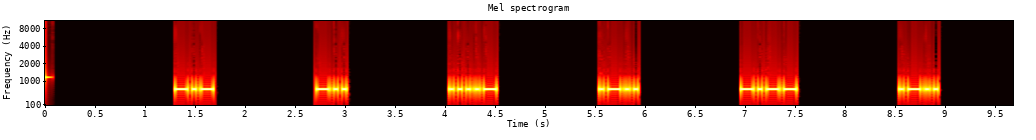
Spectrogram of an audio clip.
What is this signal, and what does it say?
Morse code, heard as a keyed tone, about 28 wpm, spaced as for 8 wpm, 700 Hz. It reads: KD4LYL
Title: USA Call Signs - 6 Characters - 8x Character Spacing - 28wpm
